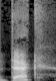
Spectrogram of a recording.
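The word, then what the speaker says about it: deque: So I'm going to create a a deck. I hear that's how you pronounce it even though it stands for double edited Q.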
